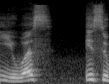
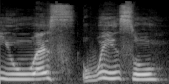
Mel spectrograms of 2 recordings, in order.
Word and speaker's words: يوسوس: এই যে আপনারা সূরা নাস পড়েন না সবাই, অনেকে পড়ি আল্লাযী ইউয়াস ইসু পড়ি। আবার এটা তো মোটামুটি কিছুটা মানে না হয়েও হয়। আর একজন পড়ে আল্লাযী ইউয়াস বিসু, এটা টোটালি ভুল। সঠিক উচ্চারণ হবে আল্লাযী ইউয়াস উইসু, আল্লাযী ইউয়াস উইসু, উইসু, উইসু।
